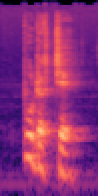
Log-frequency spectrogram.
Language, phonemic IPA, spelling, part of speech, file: Dutch, /ˈpudərcə/, poedertje, noun, Nl-poedertje.ogg
- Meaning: diminutive of poeder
